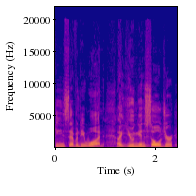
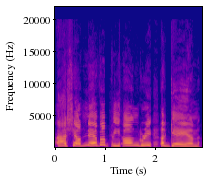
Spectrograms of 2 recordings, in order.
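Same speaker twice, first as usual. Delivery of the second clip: high, slow mock Southern declaration; host imitating Scarlett O'Hara, slow and high; 11 semitones higher, slower than usual. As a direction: proclaim it like a Southern belle in a movie. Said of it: "a little Scarlett O'Hara in all of us".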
